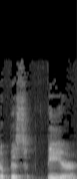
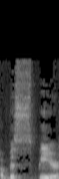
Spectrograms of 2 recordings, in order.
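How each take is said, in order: First: The last word begins with an f sound. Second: The last word begins with an sp sound. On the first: The speaker calls it right. "I call it Abyss Fear" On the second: The speaker calls it wrong. "not Abyss Spear"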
